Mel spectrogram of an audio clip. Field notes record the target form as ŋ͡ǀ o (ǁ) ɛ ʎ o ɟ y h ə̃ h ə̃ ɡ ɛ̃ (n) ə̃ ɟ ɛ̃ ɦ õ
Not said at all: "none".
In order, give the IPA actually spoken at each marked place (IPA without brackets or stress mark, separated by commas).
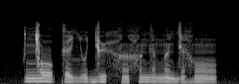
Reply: k, n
